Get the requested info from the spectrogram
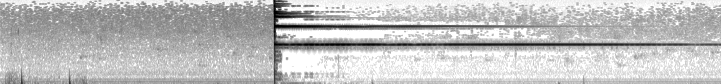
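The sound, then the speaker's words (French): A single meditation bell, a gong, is struck once during a group meditation session, ringing out clear and loud, then sustaining a long, pure tone that slowly fades over several seconds with no talking. “Voilà, avant d'aller plus loin, je vais faire sonner une cloche, et cette cloche, c'est un rappel à notre présence pure, jusqu'à la fin de ce gong.”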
